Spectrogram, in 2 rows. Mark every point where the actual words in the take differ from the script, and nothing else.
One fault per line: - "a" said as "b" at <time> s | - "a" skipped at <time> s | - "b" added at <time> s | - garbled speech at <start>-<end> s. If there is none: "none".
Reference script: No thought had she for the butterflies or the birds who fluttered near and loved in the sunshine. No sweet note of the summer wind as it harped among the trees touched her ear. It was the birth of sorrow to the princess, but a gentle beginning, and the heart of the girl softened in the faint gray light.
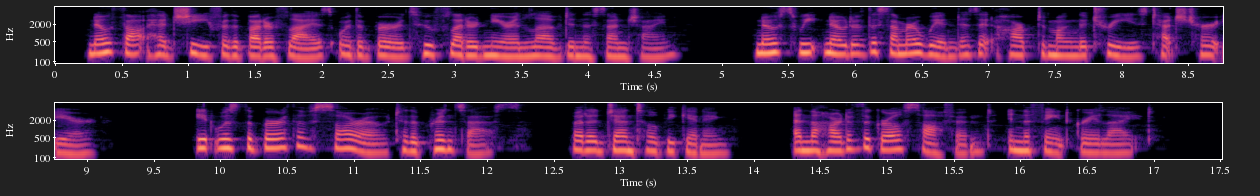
none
